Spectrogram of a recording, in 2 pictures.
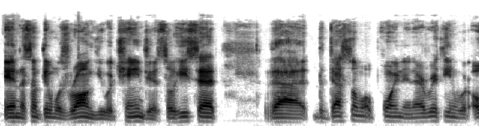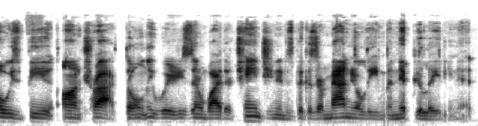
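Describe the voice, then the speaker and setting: A man on a casual group voice call, passing along what he has heard in a relaxed, matter-of-fact way. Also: low-pitched, fast talker, no echo.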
